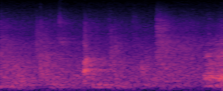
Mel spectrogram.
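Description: Footsteps and light knocks on a wooden floor as a person walks and sits down in a wooden pew, with one sharper knock a little under a second in.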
